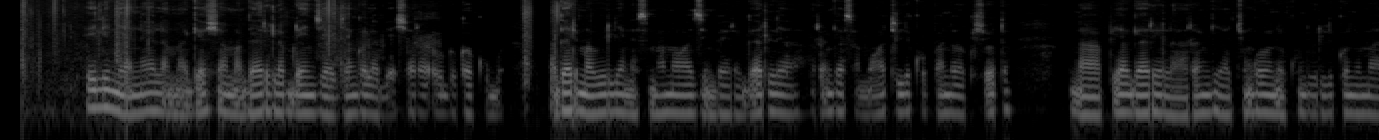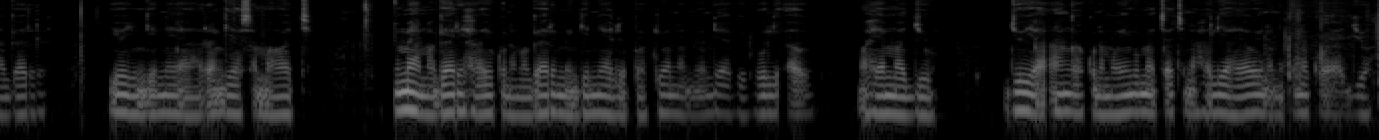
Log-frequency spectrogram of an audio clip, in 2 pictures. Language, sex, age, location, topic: Swahili, male, 18-24, Nairobi, finance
